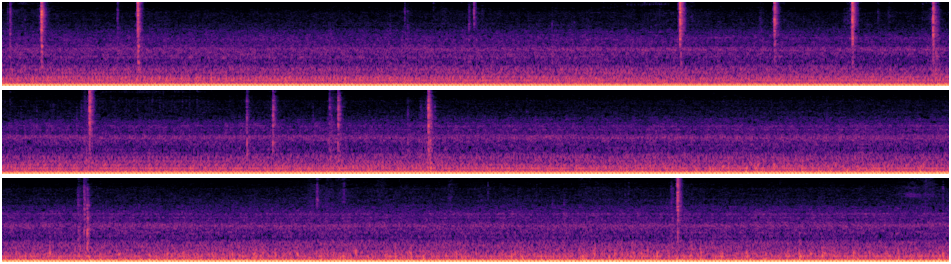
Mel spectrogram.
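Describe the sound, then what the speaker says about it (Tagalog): A Mitsubishi Pajero engine idles steadily with the air conditioning on in Econo mode, giving a continuous low rumble, with a few faint clicks over the top and no talking. "Econo, more engine noise because it's already on the Econo and AC mode."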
